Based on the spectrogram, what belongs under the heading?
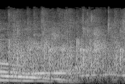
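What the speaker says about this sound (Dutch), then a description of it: "En ontvangt ze met een daverend applaus Arnold en" Loud, dense applause from an audience at an evening variety show, a thick wash of clapping with voices and a shout rising over it in a short burst.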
